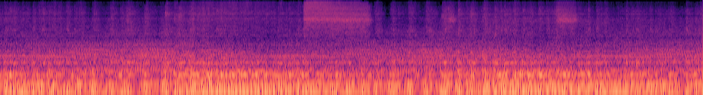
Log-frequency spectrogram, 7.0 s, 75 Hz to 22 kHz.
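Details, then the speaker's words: Chevrolet C10 (believed 1972) with 5.3 V8, sloppy stage 2 cam, LSA supercharger about 5 psi, stock 2003 Silverado PCM, before tuning, air suspension cycling: lumpy choppy idle swelling and sagging every second or two, chasing itself. Hunting idle from bad tune. "you can hear how bad it chops and how bad the tune is i was trying to sit here and hunt for an idle going up and down up and down chasing itself give you a kind of an idea what it's like before i tune it"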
